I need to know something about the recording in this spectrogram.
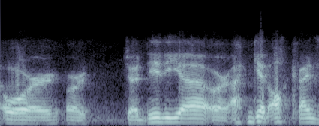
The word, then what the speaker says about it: Jedidiah: people aren't sure how to, like, if it's Jedidiah or Jedidiah, or I get all kinds of things, but Jedidiah, that's not hard to say once you know how to say it.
